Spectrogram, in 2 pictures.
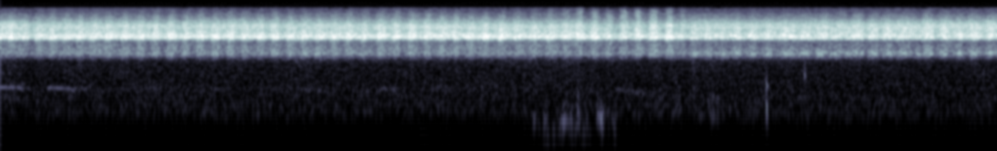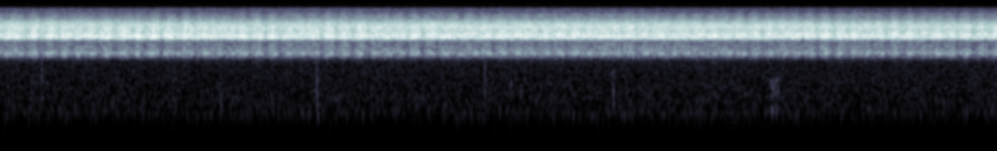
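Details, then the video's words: Chorus of cicadas in olive trees, an unbroken shrill hiss-like buzz with quick regular pulsing from start to finish, and a brief faint low thump near the middle. "Sound of cicadas"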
